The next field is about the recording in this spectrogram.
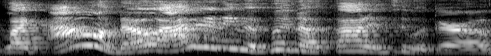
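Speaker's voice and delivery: loud, high, fast defence; heated. Real, not acted. Telling the audience she did nothing wrong, loud and quick.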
